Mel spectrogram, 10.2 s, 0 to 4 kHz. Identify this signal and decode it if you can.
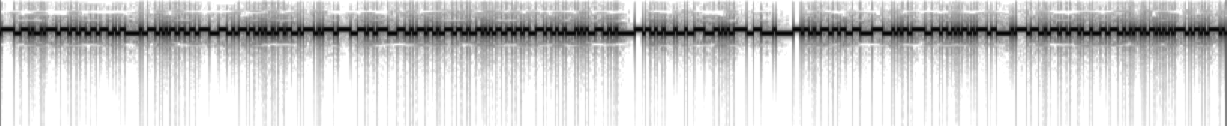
RTTY, about 45.45 baud. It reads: THE INVASION FLEET ON APRIL 6, 1945. ALMOST SEVEN HUNDRED
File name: fsk170 / battleshipnj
